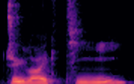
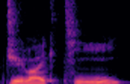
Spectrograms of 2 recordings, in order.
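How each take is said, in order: The two takes are said the same way.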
